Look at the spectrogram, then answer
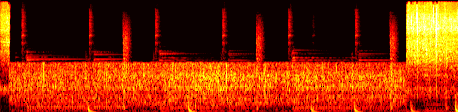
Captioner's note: frying in slow motion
